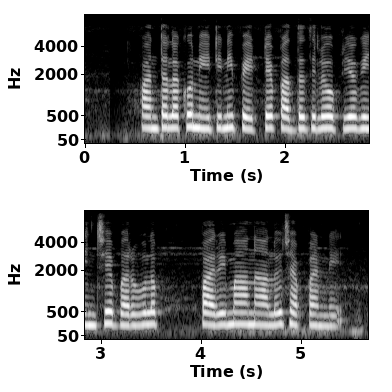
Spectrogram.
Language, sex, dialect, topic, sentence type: Telugu, female, Utterandhra, agriculture, question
